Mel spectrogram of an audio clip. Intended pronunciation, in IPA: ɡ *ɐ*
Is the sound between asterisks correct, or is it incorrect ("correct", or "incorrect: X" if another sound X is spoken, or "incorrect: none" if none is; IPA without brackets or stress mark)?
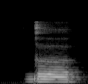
correct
